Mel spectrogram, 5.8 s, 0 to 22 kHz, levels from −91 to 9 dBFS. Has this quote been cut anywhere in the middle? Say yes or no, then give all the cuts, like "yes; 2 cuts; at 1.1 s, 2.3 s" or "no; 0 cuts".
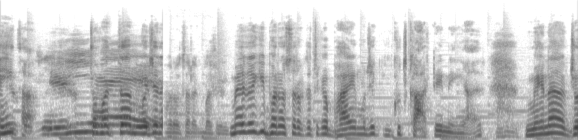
yes; 1 cut; at 1.7 s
